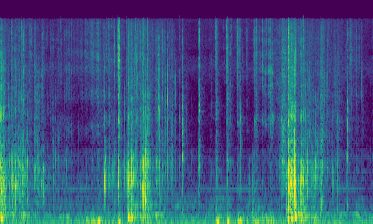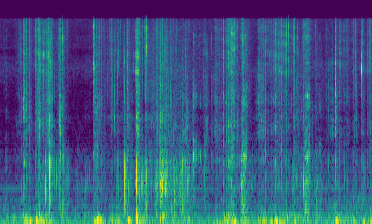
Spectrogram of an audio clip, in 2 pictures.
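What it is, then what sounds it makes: Dry soap bar being cut. A solid, oval, pink-purple terrazzo-pattern dry soap bar is held in the hand and cut and scraped with a metal blade, crumbling into flakes. Dense, dry crackling and crumbling scrapes with sharp clicks repeat throughout, over a low steady hum.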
